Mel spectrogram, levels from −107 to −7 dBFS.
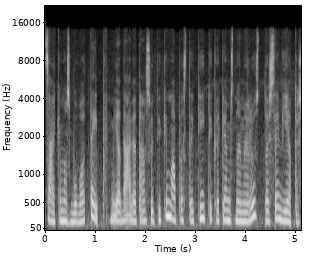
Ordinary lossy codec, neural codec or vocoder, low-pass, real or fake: AAC, 96 kbps; none; 14.4 kHz; real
